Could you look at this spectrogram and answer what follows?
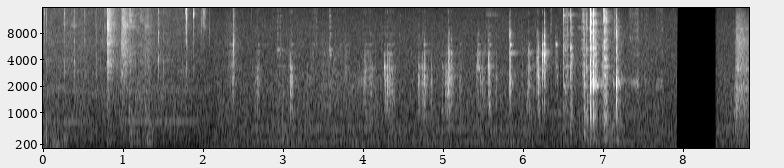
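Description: Scattered light clicks and clinks of small parts being handled on an angle grinder: the wheel guard and its clamp being worked by hand. There is a louder quick run of clicks about seven seconds in.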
